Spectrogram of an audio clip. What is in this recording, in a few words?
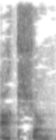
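"action", Nigerian Pidgin, male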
